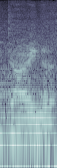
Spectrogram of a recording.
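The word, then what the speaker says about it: Diana: Which at this point I know we're not playing as Ollie and Deana anymore. Or should I say Daina, since that's how they pronounce it in this one.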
